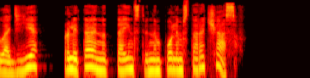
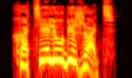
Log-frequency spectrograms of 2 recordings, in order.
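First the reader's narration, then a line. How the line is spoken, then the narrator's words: Shouted from the doorway. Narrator (Russian): выкрикнула она с порога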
